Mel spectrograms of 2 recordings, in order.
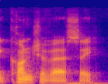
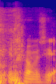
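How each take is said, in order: First: "controversy" as CON-tro-ver-sy; stress on first syllable. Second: "controversy" as con-TROV-ersy; stress on second syllable. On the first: Guest shows how he always says it, CON-troversy. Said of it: "I always say controversy". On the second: Guest shows how some people say it, con-TROV-ersy. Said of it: "I hear some people say". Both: Shown as a demonstration.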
